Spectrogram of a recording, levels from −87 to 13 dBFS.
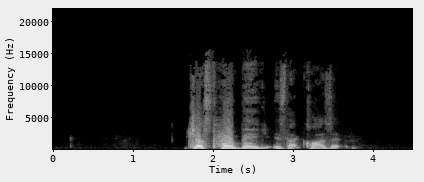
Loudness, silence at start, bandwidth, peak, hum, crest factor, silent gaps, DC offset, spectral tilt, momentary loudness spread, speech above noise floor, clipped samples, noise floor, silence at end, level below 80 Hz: -14 LUFS; 1.7 s; 14 kHz; 0 dBFS; none; 16 dB; none; under 0.1%; -7 dB/octave; 11 LU; 65 dB; under 0.1%; -78 dBFS; 0.9 s; -54 dBFS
